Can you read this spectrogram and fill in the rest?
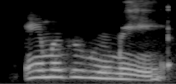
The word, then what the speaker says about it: Amigurumi: Tell us how it's correctly pronounced, what you do. – Amigurumi. – Okay. – Amigurumi, yes.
